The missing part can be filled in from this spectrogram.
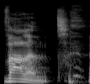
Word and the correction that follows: Valorant: Tell me what it is. – Valorant. – Valorant. Okay, Valorant.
